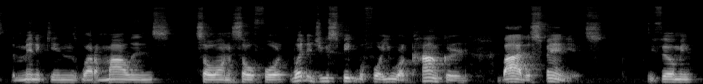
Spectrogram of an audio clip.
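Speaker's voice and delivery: normal talking voice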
